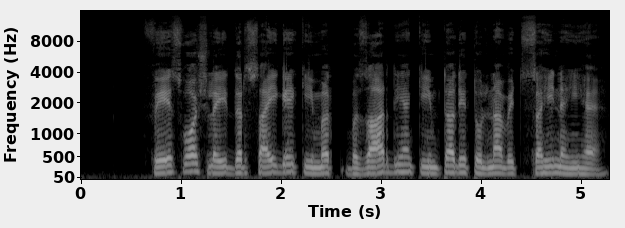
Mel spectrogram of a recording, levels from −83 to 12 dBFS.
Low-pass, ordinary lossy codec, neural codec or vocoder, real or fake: 14.4 kHz; AAC, 48 kbps; vocoder, 44.1 kHz, 128 mel bands every 256 samples, BigVGAN v2; fake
